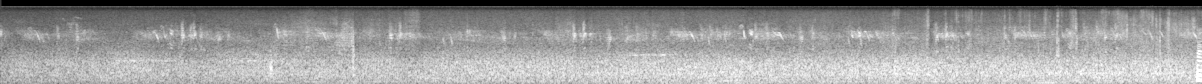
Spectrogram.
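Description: Small birds chirping again and again over a steady outdoor background hiss that slowly grows a little louder.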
